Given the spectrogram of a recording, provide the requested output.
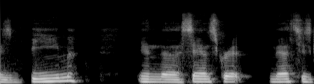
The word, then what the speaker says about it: Bhima: Bhim is kind of a Hercules figure, Bhima. It's spelled Bhima, B-H-I-M-A. They usually pronounce it Bhim,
